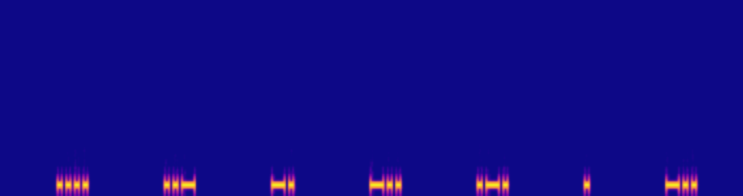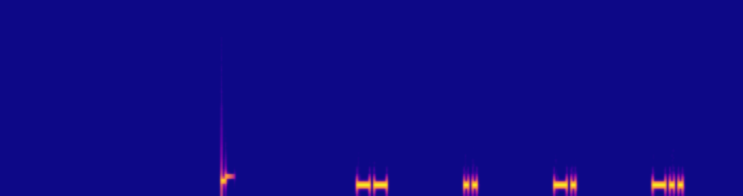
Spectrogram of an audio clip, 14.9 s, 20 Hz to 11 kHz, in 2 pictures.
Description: Morse code, heard as a keyed tone, about 27 wpm, spaced as for 10 wpm, 690 Hz. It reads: HUNDRED MIND
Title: 6x Character Spacing - Top 500 Words - 28wpm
